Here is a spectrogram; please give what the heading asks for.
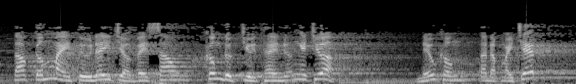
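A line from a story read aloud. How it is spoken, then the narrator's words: Swearing, shouting. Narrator (Vietnamese): Ông bố chửi thề và quát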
